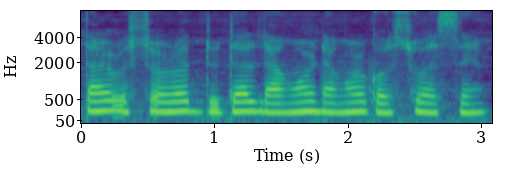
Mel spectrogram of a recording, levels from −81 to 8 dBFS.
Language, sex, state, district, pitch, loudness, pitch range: Assamese, female, Assam, Kamrup Metropolitan, 215 Hz, -14 LUFS, 205-220 Hz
